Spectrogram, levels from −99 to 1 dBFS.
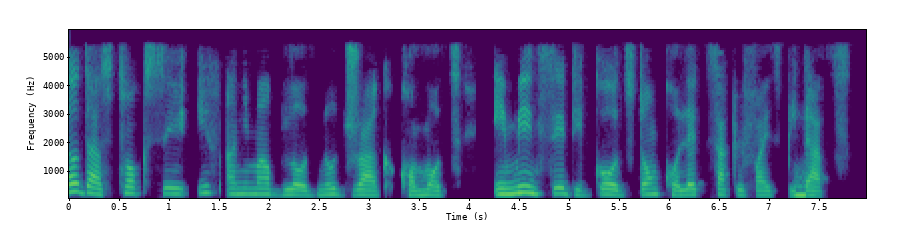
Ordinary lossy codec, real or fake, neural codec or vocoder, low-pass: MP3, 48 kbps; fake; autoencoder, 48 kHz, 32 numbers a frame, DAC-VAE, trained on Japanese speech; 5.4 kHz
